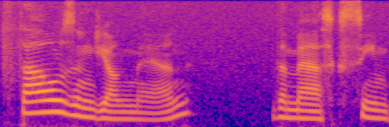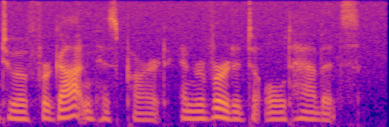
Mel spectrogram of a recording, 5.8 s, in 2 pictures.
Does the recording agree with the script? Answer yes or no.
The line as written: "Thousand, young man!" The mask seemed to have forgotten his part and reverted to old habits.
yes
